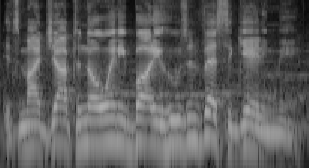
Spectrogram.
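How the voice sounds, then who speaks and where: A man's voice: mid-range voice, a little slow, a bit bright, soft background music, lightly acted. A young man acting as a menacing, smug Italian mob boss in an amateur radio drama, with an ominous, taunting delivery.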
